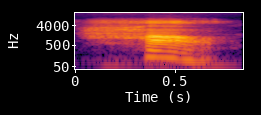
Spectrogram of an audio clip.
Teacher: Ni, ni has a rising tone, so it's ni. And then how has a falling rising tone, which is how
